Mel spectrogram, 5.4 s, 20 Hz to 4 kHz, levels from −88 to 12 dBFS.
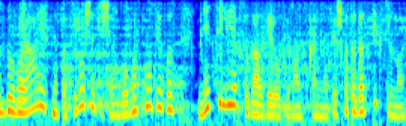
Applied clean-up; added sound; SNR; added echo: none; Toilet flush; 13 dB; none.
